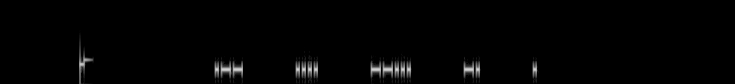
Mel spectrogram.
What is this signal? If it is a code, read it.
Morse code, heard as a keyed tone, about 40 wpm, spaced as for 14 wpm, 700 Hz. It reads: WH7NE
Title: USA Call Signs - 5 Characters - 6x Character Spacing - 40wpm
